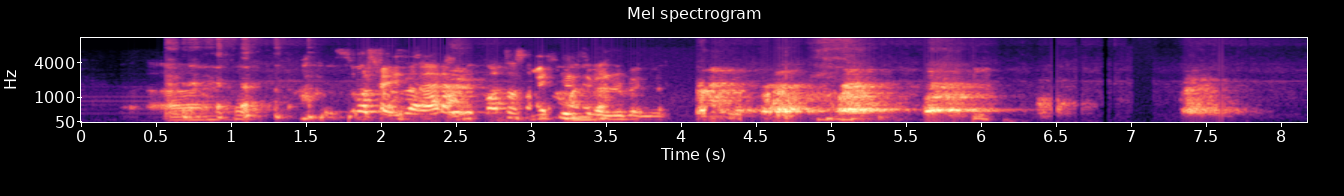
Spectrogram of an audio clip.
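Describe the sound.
A dog barking in a series of loud, uneven bursts, several quick barks grouped together, then a pause and one last bark.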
